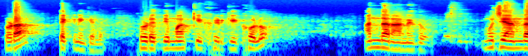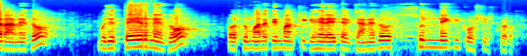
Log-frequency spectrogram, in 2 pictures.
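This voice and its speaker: A man's voice: mid-range voice, fairly even intonation, moderate pace, reverberant, highs cut off, a little hiss or hum. A man teaching a commerce class, mixing Hindi and English and teasing his students. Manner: mixes Hindi and English, drills students to repeat words. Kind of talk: classroom lecture.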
